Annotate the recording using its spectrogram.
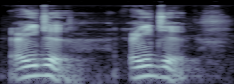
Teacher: جیم کے اوپر جب ساکن ہو تو قلقلہ کریں گے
